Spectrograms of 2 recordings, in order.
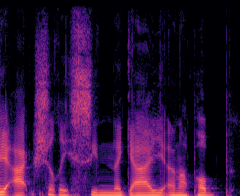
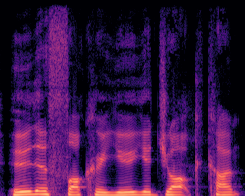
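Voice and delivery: mock posh Bearsden accent, louder, slow on the end; 2 semitones higher, 6 dB louder than usual. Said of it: "In a Bearsden accent".

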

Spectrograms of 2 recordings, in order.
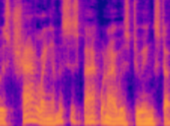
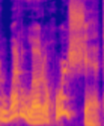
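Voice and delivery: high-pitched, indignant retort; exasperated, incredulous scoff; scornful dismissal; 9 semitones higher than usual. Retold or imitated. His scornful reaction to email.

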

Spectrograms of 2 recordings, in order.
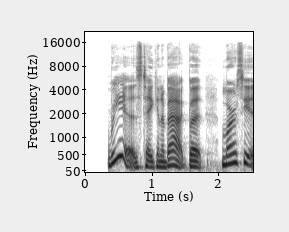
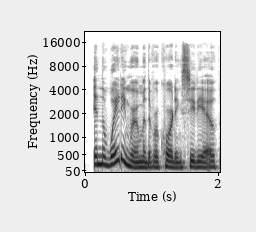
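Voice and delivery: normal talking voice

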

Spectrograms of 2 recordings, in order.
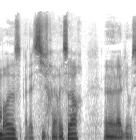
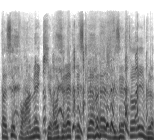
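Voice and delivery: higher and louder, laughing through the words; laughing protest; 8 semitones higher, 6 dB louder than usual. Real, not acted. Caught out by a host's joke, protesting through real laughter. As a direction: protest while cracking up.

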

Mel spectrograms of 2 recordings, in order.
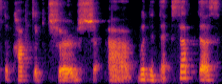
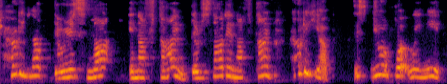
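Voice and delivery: higher, pressing urgency; urgent hurry; 7 semitones higher than usual. Retold or imitated. Pope rushing her back, high and urgent. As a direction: rush her out with mounting urgency.

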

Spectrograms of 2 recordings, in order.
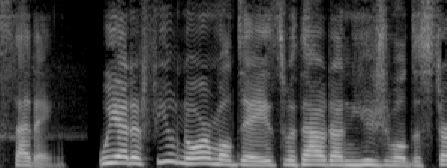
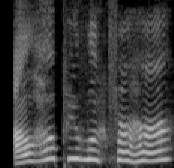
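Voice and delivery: put-on eager child's offer, much higher; a lonely girl thrilled to find a playmate; excitedly; 11 semitones higher than usual. A narrator's reading. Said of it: "Laura said excitedly".

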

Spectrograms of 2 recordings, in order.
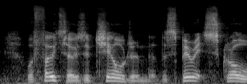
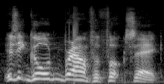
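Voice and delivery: high, loud, fast brash voice; brash Angela Rayner; 12 semitones higher, 11 dB louder than usual. A narrator's reading. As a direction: blurt it out brashly.

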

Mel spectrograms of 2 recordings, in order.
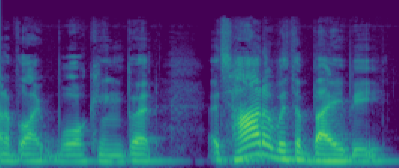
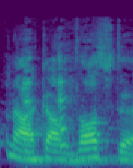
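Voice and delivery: ordinary delivery

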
